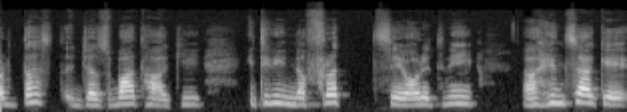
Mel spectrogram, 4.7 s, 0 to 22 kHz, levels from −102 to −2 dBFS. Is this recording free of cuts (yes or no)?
yes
